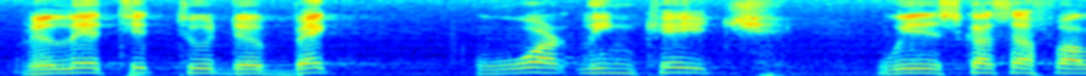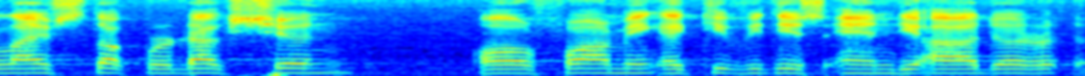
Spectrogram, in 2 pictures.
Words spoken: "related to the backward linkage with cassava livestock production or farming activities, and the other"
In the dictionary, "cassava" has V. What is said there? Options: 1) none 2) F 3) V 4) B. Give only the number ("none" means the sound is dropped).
2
